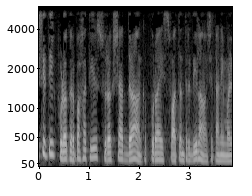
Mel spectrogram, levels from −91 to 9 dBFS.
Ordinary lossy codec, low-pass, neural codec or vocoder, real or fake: AAC, 48 kbps; 5.4 kHz; none; real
